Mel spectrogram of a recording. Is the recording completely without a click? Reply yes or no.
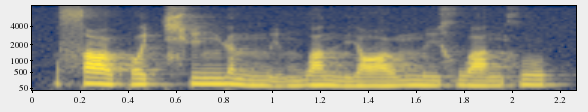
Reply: yes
